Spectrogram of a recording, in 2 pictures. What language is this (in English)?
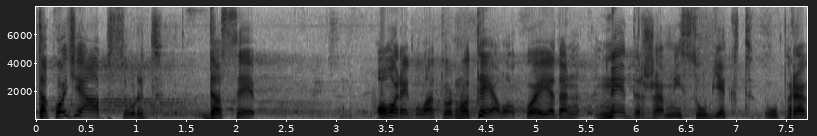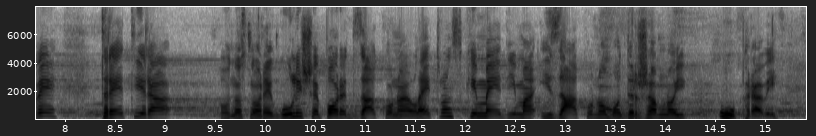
Serbian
